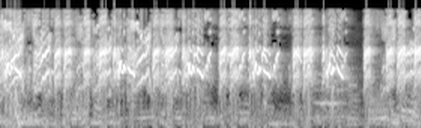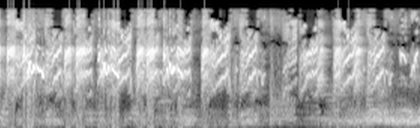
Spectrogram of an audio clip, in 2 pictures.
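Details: Sooty-headed bulbuls in a trapping lure recording: long, crowded stretches of rasping, zigzagging chatter from several birds, separated by short breaks.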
